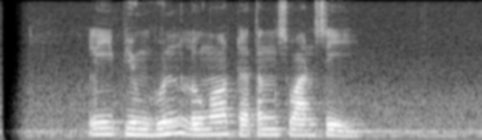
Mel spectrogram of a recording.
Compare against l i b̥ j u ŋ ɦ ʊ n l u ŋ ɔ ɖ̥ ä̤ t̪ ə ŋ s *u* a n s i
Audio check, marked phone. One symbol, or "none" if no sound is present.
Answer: w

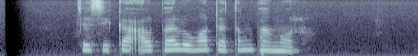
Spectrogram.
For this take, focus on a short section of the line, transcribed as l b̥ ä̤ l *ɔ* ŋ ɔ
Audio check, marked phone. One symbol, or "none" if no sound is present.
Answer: u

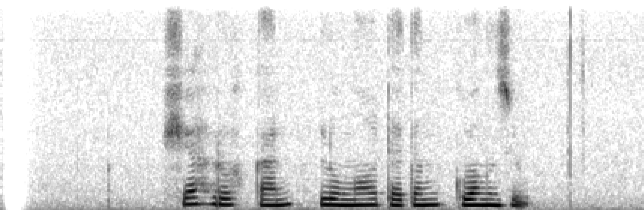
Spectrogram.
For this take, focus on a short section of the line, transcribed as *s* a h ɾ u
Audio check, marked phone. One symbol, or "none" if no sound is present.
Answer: ʃ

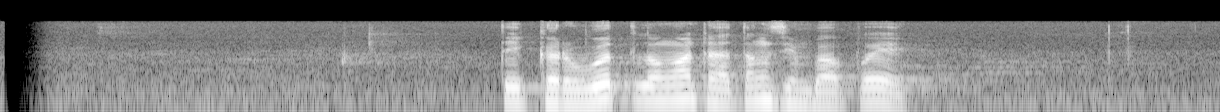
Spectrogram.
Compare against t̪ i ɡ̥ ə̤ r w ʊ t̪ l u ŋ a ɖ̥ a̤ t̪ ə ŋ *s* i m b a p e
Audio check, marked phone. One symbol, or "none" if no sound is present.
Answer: z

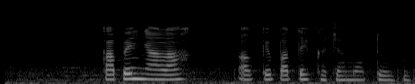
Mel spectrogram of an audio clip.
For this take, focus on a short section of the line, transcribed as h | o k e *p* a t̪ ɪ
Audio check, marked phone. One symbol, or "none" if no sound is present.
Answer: p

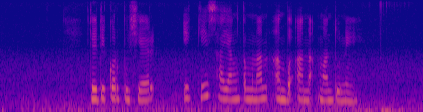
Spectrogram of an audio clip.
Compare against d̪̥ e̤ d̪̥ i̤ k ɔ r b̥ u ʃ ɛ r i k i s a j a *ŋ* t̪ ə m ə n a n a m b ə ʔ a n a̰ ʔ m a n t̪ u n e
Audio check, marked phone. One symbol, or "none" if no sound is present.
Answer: ŋ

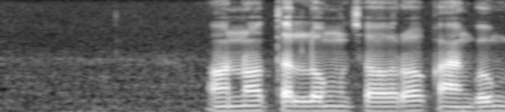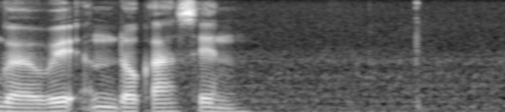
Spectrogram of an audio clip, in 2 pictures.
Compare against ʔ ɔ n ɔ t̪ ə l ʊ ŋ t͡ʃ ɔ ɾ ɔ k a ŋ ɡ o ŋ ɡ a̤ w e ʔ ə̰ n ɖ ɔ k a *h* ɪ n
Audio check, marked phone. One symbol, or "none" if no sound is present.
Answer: s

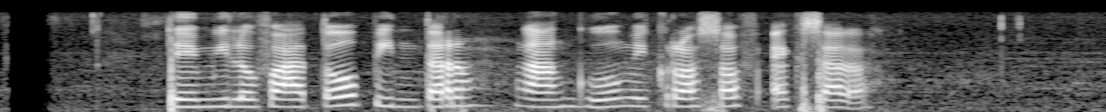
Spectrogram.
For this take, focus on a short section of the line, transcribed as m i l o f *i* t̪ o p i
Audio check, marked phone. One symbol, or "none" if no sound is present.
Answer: a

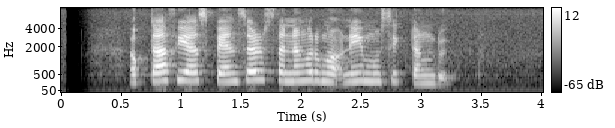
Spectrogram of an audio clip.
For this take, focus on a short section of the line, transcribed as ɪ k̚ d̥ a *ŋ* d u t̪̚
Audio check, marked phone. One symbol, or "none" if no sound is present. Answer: ŋ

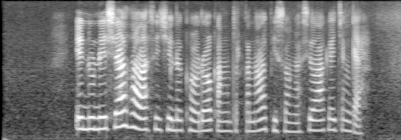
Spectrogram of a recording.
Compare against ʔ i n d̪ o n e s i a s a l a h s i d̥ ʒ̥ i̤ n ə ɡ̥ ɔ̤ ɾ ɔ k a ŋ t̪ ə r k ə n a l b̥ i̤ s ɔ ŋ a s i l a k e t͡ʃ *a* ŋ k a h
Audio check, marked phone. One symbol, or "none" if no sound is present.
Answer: ə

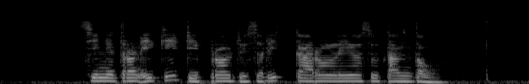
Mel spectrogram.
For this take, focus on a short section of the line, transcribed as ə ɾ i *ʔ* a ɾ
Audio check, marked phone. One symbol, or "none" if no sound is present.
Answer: k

